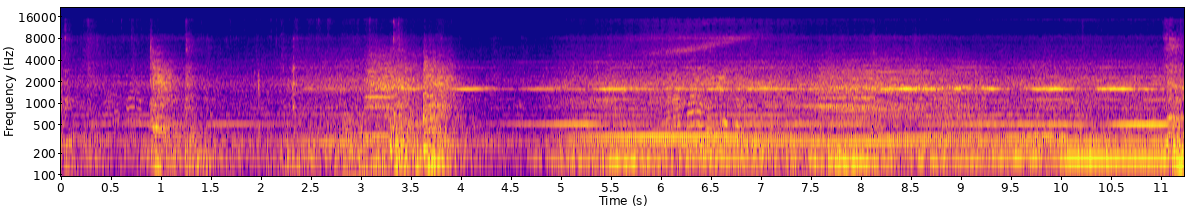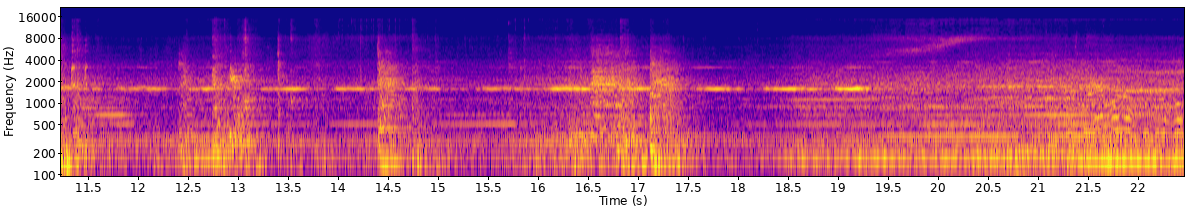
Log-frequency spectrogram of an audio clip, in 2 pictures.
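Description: Hydraulic scrap-metal briquetting press running as it compresses copper chips: a steady hydraulic hum, several sharp knocks and clunks of the ram and chamber, and two brief rising whistles.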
